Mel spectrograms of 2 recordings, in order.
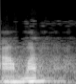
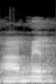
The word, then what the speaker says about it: amat: nama Allah yang amat, itu bacanya amat. Jangan dengan nama Allah yang amit, salah. Dengan nama Allah yang umat, amat bacanya.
